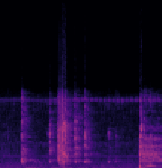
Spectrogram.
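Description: Computer keyboard being typed on: about five separate keystroke clicks spread over two seconds, over a faint steady electrical hum.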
